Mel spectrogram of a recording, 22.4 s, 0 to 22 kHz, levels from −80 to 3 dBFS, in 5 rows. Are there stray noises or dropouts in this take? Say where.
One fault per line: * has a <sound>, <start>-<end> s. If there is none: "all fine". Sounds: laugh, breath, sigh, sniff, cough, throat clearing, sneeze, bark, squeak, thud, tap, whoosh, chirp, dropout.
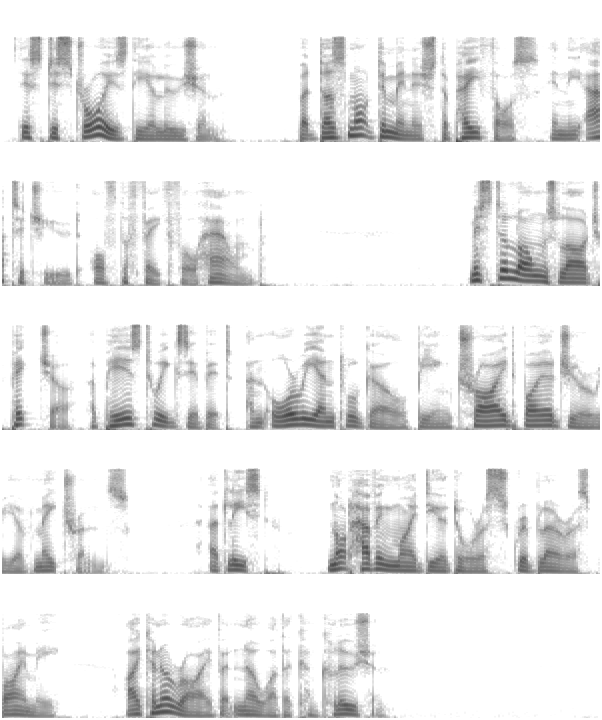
all fine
